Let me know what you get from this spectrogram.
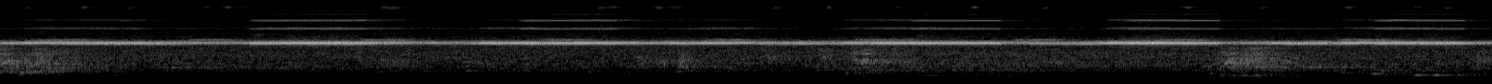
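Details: Many crickets trill together on a summer night in one piercing, unchanging tone. Overlapping singers make the volume pulse up and down every few seconds, with no other sounds.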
